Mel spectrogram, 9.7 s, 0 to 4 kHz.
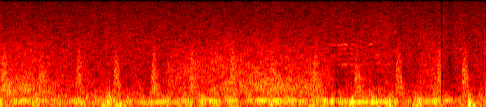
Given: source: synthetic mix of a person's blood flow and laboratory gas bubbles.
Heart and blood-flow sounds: Doppler ultrasound of blood flow; subclavian vein
9.68-9.74 s: bubbles
From the record:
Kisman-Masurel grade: 212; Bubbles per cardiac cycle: several, 3 to 8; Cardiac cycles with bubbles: 1 to 10%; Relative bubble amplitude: moderate (0.250 to 0.450); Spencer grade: 1 (occasional bubble signal discernible with the cardiac motion signal, with majority of cardiac periods free of bubbles); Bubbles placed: anywhere in the cardiac cycle

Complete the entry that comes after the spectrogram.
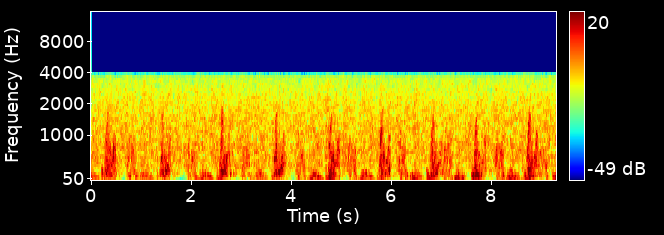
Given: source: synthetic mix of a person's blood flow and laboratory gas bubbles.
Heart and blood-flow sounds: Doppler ultrasound of blood flow; precordium
5.93-6.01 s: bubbles
From the record:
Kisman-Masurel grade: 113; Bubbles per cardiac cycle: 1 to 2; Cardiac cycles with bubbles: 1 to 10%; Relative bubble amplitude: loud (0.450 to 0.775); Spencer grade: 1 (occasional bubble signal discernible with the cardiac motion signal, with majority of cardiac periods free of bubbles); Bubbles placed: anywhere in the cardiac cycle

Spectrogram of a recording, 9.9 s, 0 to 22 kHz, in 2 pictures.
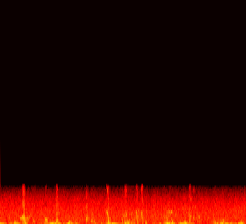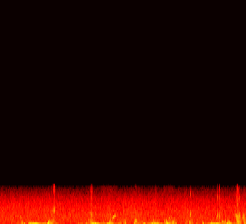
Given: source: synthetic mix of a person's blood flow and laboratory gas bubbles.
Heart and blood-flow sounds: Doppler ultrasound of blood flow; precordium
0.38-0.72 s: bubbles
0.85-0.99 s: bubbles
1.04-1.23 s: bubbles
1.70-1.92 s: bubbles
2.10-2.26 s: bubbles
2.42-2.98 s: bubbles
3.26-3.55 s: bubbles
3.58-3.65 s: bubbles
3.76-3.91 s: bubbles
3.96-4.02 s: bubbles
4.25-4.61 s: bubbles
5.31-5.41 s: bubbles
5.91-6.05 s: bubbles
6.67-6.85 s: bubbles
6.94-7.27 s: bubbles
7.29-7.50 s: bubbles
7.58-7.77 s: bubbles
7.96-8.13 s: bubbles
8.17-8.45 s: bubbles
8.61-8.82 s: bubbles
8.95-9.01 s: bubbles
9.23-9.46 s: bubbles
9.60-9.86 s: bubbles
From the record:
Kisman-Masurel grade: 242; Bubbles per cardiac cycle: several, 3 to 8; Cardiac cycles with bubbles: 100%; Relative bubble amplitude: moderate (0.250 to 0.450); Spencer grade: 3 (all of the cardiac periods contain showers or single bubble signals, but not dominating or overriding the cardiac motion signals); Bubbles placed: anywhere in the cardiac cycle

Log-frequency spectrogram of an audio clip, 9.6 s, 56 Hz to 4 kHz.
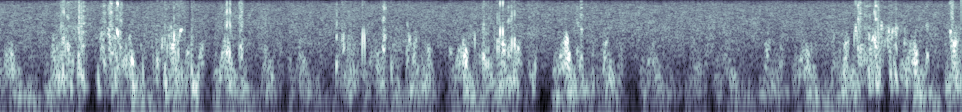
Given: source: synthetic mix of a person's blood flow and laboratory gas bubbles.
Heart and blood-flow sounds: Doppler ultrasound of blood flow; precordium
0.52-0.91 s: bubbles
0.96-1.26 s: bubbles
1.42-1.87 s: bubbles
1.90-2.02 s: bubbles
2.23-2.36 s: bubbles
2.39-2.46 s: bubbles
3.00-3.05 s: bubbles
3.34-3.70 s: bubbles
3.80-4.29 s: bubbles
4.50-4.55 s: bubbles
4.72-5.21 s: bubbles
5.29-5.41 s: bubbles
5.77-5.87 s: bubbles
5.92-5.99 s: bubbles
8.32-8.49 s: bubbles
8.54-9.12 s: bubbles
9.25-9.32 s: bubbles
9.49-9.63 s: bubbles
From the record:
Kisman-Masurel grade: 332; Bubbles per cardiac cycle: rolling drumbeat, 9 or more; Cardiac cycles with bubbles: 50 to 99%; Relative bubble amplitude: moderate (0.250 to 0.450); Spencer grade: 3 (all of the cardiac periods contain showers or single bubble signals, but not dominating or overriding the cardiac motion signals); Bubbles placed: only in the low amplitude regions of the cardiac cycle

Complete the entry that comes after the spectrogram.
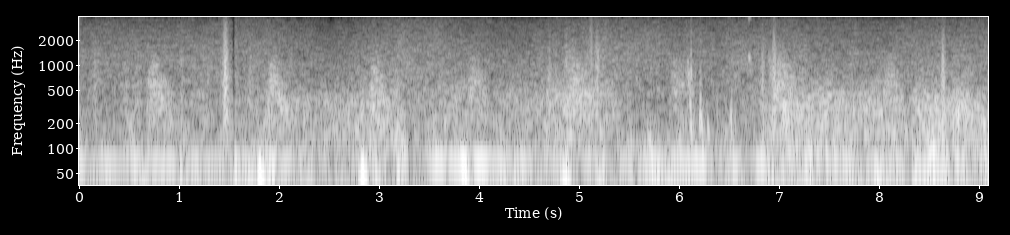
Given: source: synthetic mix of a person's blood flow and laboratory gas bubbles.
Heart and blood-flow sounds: Doppler ultrasound of blood flow; subclavian vein
6.04-6.44 s: bubbles
6.48-6.61 s: bubbles
6.68-6.72 s: bubbles
6.88-7.19 s: bubbles
From the record:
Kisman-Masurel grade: 211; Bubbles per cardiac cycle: several, 3 to 8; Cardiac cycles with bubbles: 1 to 10%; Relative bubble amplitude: barely perceptible (0.100 to 0.250); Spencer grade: 1 (occasional bubble signal discernible with the cardiac motion signal, with majority of cardiac periods free of bubbles); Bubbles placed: anywhere in the cardiac cycle

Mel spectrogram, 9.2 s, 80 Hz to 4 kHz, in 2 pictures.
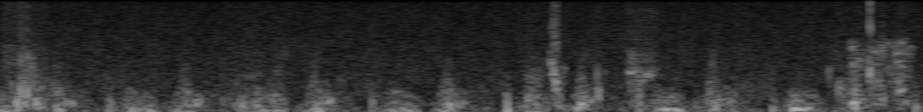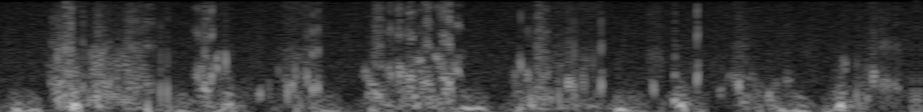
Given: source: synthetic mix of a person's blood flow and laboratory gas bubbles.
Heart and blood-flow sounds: Doppler ultrasound of blood flow; precordium
0.05-0.28 s: bubbles
1.15-1.48 s: bubbles
2.66-2.87 s: bubbles
2.98-3.06 s: bubbles
3.17-3.33 s: bubbles
4.16-4.61 s: bubbles
4.88-5.54 s: bubbles
5.61-5.82 s: bubbles
5.92-6.26 s: bubbles
6.45-6.98 s: bubbles
7.20-7.68 s: bubbles
7.89-8.06 s: bubbles
8.09-8.16 s: bubbles
8.22-8.62 s: bubbles
8.85-9.15 s: bubbles
From the record:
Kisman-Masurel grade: 242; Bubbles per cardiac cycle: several, 3 to 8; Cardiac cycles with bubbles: 100%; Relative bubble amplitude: moderate (0.250 to 0.450); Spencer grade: 3 (all of the cardiac periods contain showers or single bubble signals, but not dominating or overriding the cardiac motion signals); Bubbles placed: anywhere in the cardiac cycle

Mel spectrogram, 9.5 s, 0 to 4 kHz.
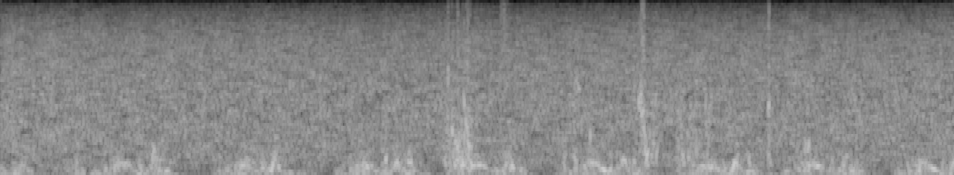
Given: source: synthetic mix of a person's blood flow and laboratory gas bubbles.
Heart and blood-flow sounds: Doppler ultrasound of blood flow; precordium
3.81-3.90 s: bubbles
4.04-4.16 s: bubbles
4.39-4.82 s: bubbles
4.99-5.07 s: bubbles
5.55-5.67 s: bubbles
5.71-5.80 s: bubbles
5.86-5.93 s: bubbles
6.34-6.60 s: bubbles
6.72-7.14 s: bubbles
7.46-7.54 s: bubbles
7.64-7.74 s: bubbles
7.92-8.15 s: bubbles
From the record:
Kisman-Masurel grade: 222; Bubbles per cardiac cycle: several, 3 to 8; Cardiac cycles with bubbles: 10 to 50%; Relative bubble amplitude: moderate (0.250 to 0.450); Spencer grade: 2 (many but less than half of the cardiac periods contain bubble signals, singularly or in groups); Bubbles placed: anywhere in the cardiac cycle

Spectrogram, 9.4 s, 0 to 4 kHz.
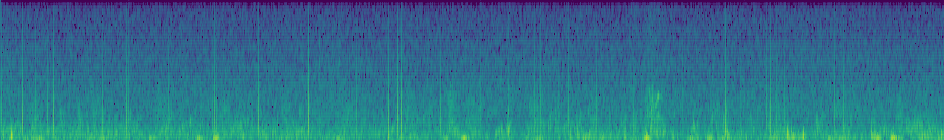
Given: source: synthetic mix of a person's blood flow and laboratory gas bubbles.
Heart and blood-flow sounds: Doppler ultrasound of blood flow; subclavian vein
4.42-4.66 s: bubbles
5.06-5.12 s: bubbles
6.42-6.64 s: bubbles
7.22-7.31 s: bubbles
From the record:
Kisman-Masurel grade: 121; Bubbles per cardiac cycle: 1 to 2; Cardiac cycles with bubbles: 10 to 50%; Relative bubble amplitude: barely perceptible (0.100 to 0.250); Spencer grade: 2 (many but less than half of the cardiac periods contain bubble signals, singularly or in groups); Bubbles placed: anywhere in the cardiac cycle

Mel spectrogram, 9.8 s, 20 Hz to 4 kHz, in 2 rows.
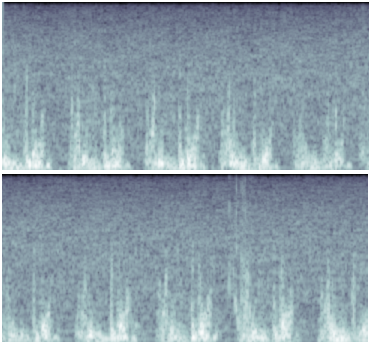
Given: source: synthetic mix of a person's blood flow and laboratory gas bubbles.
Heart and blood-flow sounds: Doppler ultrasound of blood flow; precordium
4.41-4.51 s: bubbles
4.71-4.94 s: bubbles
7.54-7.62 s: bubbles
7.87-8.23 s: bubbles
From the record:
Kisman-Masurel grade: 221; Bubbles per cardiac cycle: several, 3 to 8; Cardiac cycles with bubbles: 10 to 50%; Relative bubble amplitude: barely perceptible (0.100 to 0.250); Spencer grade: 2 (many but less than half of the cardiac periods contain bubble signals, singularly or in groups); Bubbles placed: anywhere in the cardiac cycle

